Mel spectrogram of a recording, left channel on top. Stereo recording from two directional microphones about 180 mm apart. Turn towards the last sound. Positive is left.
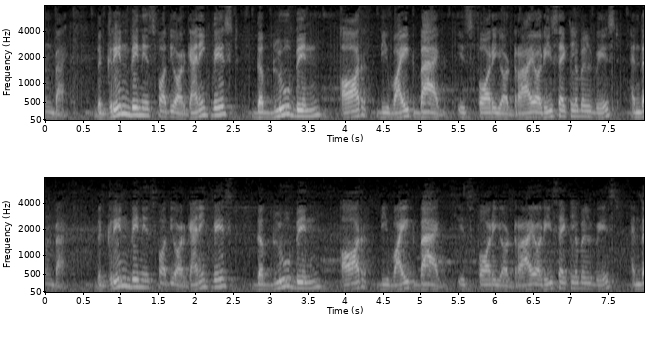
turn(degrees=45)  # may be behind; listen again after turning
